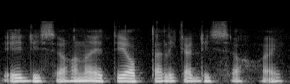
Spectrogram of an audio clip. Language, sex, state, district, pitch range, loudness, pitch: Assamese, male, Assam, Kamrup Metropolitan, 140-150 Hz, -17 LUFS, 150 Hz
